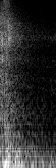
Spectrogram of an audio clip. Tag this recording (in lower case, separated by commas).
door, home sounds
